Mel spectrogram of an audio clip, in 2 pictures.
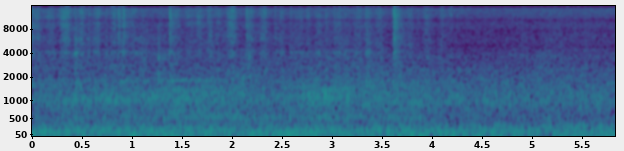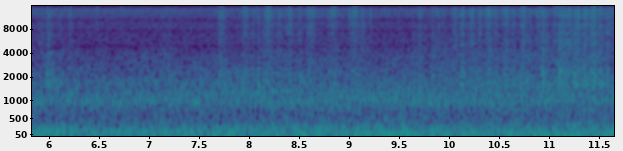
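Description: A paintbrush dabs and scrapes softly against canvas.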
